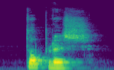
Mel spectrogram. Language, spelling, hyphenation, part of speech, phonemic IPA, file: Dutch, topless, top‧less, adjective, /ˈtɔp.ləs/, Nl-topless.ogg
- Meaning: topless (lacking clothes on the upper part of the body)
